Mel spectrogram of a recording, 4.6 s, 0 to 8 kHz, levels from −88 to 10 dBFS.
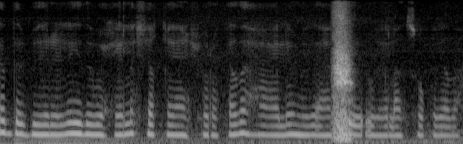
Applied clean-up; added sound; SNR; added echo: none; Breathing; -1 dB; none.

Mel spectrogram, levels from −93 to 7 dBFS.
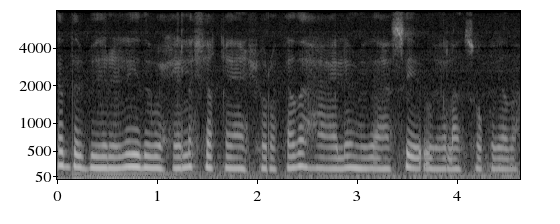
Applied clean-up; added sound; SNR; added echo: none; none; none; none.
